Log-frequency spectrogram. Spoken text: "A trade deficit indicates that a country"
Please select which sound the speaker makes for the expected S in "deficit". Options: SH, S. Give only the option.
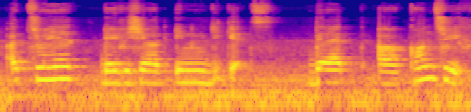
SH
